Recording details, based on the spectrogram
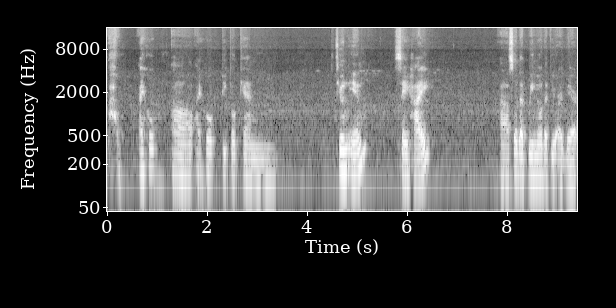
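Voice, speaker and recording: A man speaks at medium pitch and sounds somewhat breathy. His pitch variation is ordinary. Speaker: livestream host. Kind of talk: casual chat. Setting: live stream. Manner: halting.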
